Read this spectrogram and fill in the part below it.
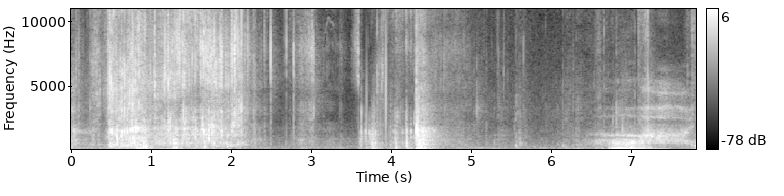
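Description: Cardboard packaging around a Humpter B3 mobile DJ table is cut and torn open, giving irregular bursts of crunching, ripping and crinkling at close range, with pauses between the tears.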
